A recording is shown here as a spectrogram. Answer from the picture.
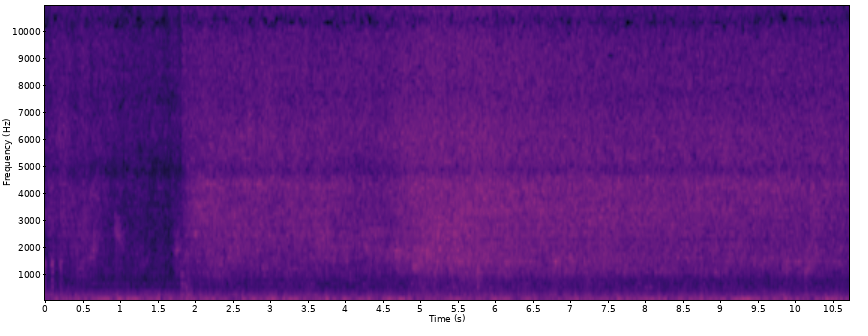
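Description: Lobster frying in hot oil in a pan on a gas burner, a steady sizzle that turns suddenly louder about two seconds in.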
